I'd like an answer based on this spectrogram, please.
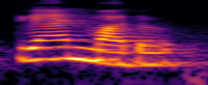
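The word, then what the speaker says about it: grandmother: next आपका example है ग्रैंडमदर ग्रैंडमदर इसमें बोलेंगे ग्रैंडमदर ग्रैंड नहीं बोलेंगे ये होगा ग्रैंडमदर डी साइलेंट रहेगा साउंडलेस ये साउंडलेस साउंड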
